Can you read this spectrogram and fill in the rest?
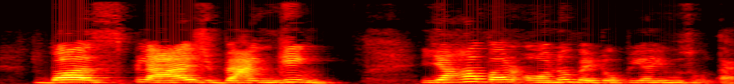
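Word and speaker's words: onomatopoeia: इसको हम प्रोनाउंस करते हैं एज ओनोमेटोपिया एंड इट is basically words given for sounds.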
